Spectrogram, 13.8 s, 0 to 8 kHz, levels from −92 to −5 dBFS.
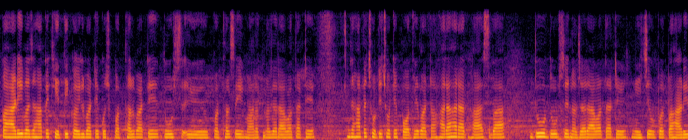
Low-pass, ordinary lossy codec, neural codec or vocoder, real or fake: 7.2 kHz; none; codec, 44.1 kHz, 7.8 kbps, Pupu-Codec; fake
